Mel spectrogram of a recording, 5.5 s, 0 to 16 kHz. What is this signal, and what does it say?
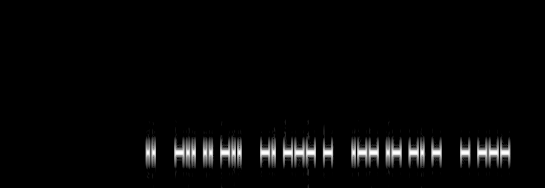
Morse code, heard as a keyed tone, about 45 wpm, 700 Hz. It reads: I DID NOT WANT TO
